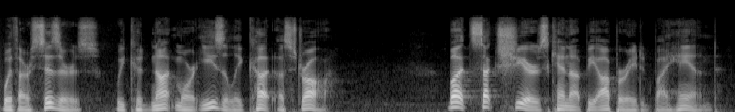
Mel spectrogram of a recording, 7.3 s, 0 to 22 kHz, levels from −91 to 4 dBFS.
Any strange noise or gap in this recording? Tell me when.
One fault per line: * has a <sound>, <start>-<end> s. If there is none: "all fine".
all fine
